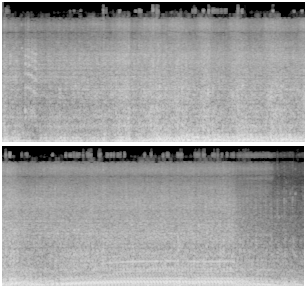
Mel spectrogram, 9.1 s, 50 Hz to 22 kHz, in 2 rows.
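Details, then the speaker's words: 1972 Ford F100 V8 sat for decades, being revived: uneven engine catches and runs rough for several seconds, then stops, since it was run from a remote starter trigger with the ignition key off; engine dies when starter released. "Sounds like it wants to run though. Why does it keep shutting off on us?"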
